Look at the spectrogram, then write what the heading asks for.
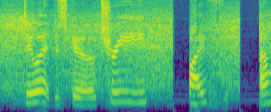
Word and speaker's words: three: read the phonetic thing it says to pronounce it tree in five and niner just glad i don't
